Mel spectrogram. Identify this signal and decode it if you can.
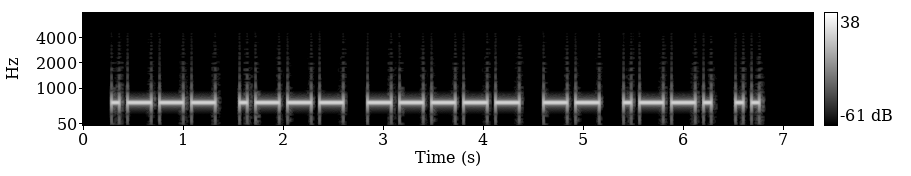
Morse code, heard as a keyed tone, about 15 wpm, 610 Hz. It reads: JJ0MPI
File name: 2011-10-mp3 / n02-FIELD DAY CONTEST QRV FROM SAKAE VILLAGE 15wpm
